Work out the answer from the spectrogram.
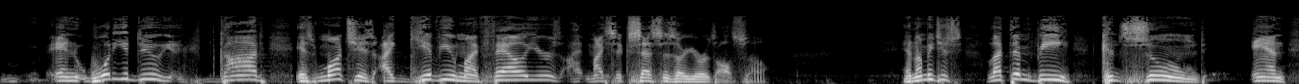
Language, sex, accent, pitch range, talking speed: English, male, American, 155-210 Hz, 135 wpm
